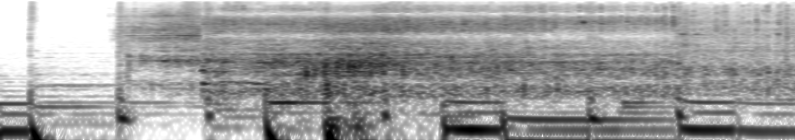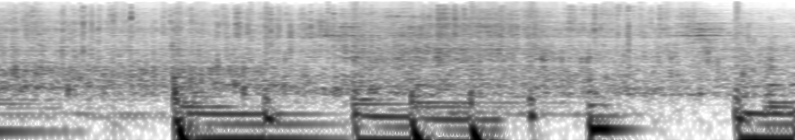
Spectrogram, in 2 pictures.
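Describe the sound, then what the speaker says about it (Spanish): An egg fries in a pan with a few drops of olive oil, sending up a steady sizzle that runs beneath loud background music. "En una sartén pones un par de gotitas de aceite de oliva y el huevo para adentro"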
